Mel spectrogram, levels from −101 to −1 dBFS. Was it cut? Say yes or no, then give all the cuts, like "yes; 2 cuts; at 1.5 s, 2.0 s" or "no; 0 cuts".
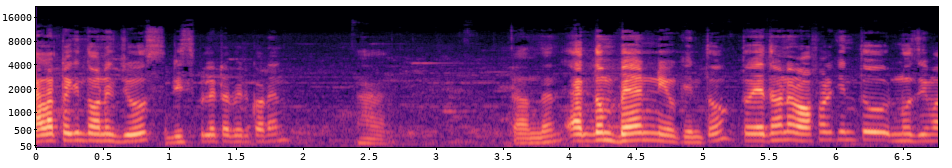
yes; 1 cut; at 1.0 s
